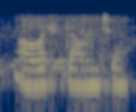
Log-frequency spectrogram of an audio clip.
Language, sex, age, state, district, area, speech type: Nepali, female, 18-30, West Bengal, Darjeeling, rural, conversation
